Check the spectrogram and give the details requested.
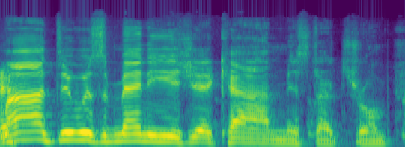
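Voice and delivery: plain

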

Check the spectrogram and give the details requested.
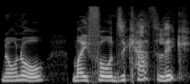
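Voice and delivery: put-on heavy Cork Irish accent, high and slow. Retelling the reply to a taxi driver's question, thick cork accent. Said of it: "I said in my thick Cork accent".

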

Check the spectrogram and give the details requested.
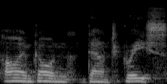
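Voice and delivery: ordinary talk, nothing marked

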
